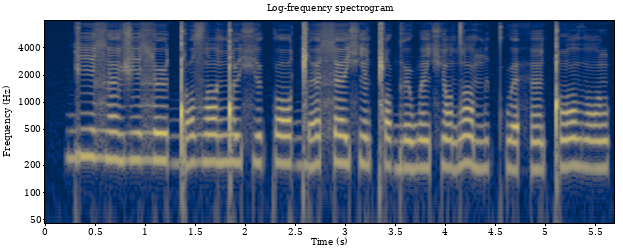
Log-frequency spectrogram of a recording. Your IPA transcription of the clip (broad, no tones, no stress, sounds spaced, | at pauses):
ɡ i ɮ ɛ̃ ʒ i ɮ ø ɡ͡ǃ ø zˤ ɛ̃ ŋ͡ǃ ø ç ø k ɔ ɡ͡ǁ ɛ ɬ ɛ ç ɛ̃ ǁ ɔ ɡ ø w ɛ̃ ç õ dˤ õ m i kʷʰ ɛ h ɛ̃ ǃ ɔ̃ ðˤ õ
